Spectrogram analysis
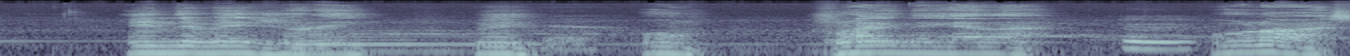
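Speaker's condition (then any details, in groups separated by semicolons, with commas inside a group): Motor neurone disease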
